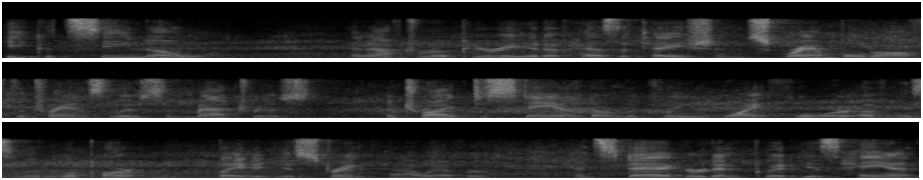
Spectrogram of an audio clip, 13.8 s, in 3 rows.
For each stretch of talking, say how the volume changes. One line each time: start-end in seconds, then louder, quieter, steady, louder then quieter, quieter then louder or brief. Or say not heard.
0.0-13.7 steady.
